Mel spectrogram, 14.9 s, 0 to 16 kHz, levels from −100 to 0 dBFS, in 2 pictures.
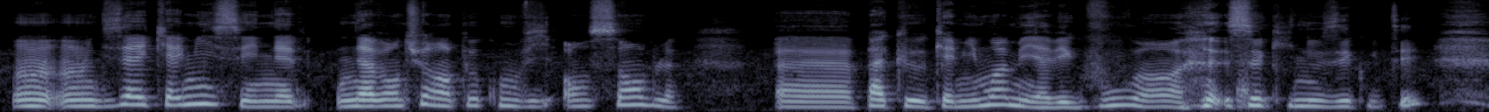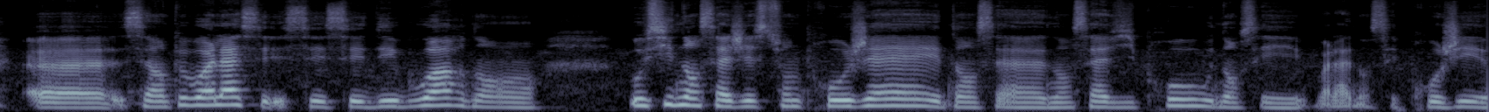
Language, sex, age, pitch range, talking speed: French, female, 20-39, 180-230 Hz, 235 wpm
